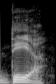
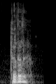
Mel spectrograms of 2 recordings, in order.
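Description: First: The word has a clear vowel after d. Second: The word has no vowel between d and r. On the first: "dann sagt er der. Nur, das kann der Schweizer gar nicht aussprechen" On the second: "Der sagt dann dr"

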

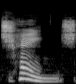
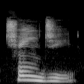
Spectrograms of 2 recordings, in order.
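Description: First: It ends on the consonant with no vowel. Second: An extra vowel sound is added at the end. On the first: The speaker calls it right. "Cuidado com o change" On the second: The speaker calls it wrong. "nada de botar o E"

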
